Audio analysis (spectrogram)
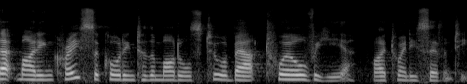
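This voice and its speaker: A woman with an Australian accent, fairly high pitch, fairly even intonation and a moderate pace. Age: 40s. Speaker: climate scientist presenter. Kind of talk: public talk with slides. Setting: community forum with audience.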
